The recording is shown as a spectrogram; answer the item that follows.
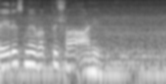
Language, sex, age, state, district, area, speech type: Sindhi, male, 30-45, Madhya Pradesh, Katni, urban, read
